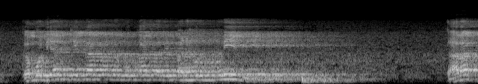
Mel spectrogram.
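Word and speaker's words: م: Kemudian kita menemukan daripada huruf mim. Cara pengucapan huruf mim sama seperti huruf ba. Ya, cara pengucapan huruf mim sama seperti huruf ba. Bibir bawah dan bibir atas disatukan.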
